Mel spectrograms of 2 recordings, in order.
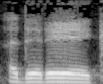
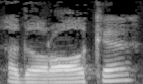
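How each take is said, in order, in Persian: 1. مصوت بلند کاملاً به سمت e کشیده شده است. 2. مصوت بلند یک a کاملاً باز است. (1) "و اماله تام ادریک" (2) "فتح میشود ادراک"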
